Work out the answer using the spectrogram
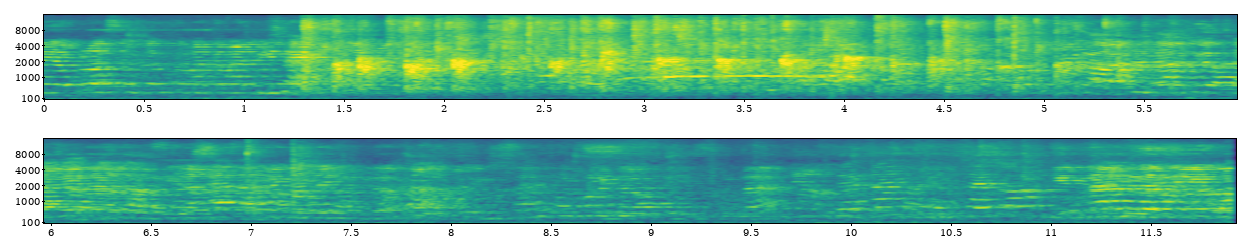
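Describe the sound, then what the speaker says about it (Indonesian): Classmates in a high school classroom give a round of applause that rises quickly and stays loud for several seconds before thinning into scattered claps under ongoing chatter and talking. "kita beri aplaus untuk teman-teman bisa"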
